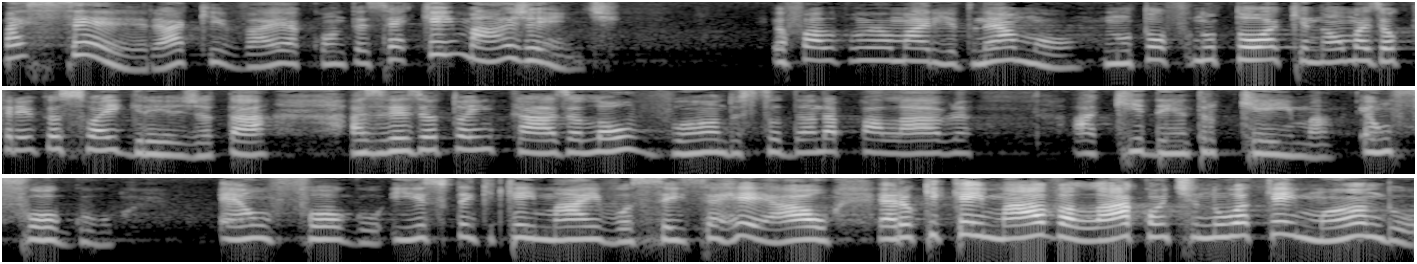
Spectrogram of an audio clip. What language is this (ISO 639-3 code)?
por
